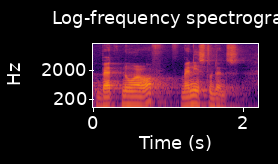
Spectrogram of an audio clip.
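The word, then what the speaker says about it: bête noire: of the court next bet noa ইয়াৰ pronunciationটো নয়েৰ নহয় ইয়াৰ pronunciationটো হল ইয়াৰ noa bet noa ইয়াৰ লিটাৰেল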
